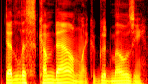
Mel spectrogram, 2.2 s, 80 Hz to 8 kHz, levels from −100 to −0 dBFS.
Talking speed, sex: 190 wpm, male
